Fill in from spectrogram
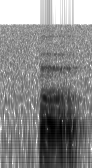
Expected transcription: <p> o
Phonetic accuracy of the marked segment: correct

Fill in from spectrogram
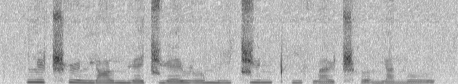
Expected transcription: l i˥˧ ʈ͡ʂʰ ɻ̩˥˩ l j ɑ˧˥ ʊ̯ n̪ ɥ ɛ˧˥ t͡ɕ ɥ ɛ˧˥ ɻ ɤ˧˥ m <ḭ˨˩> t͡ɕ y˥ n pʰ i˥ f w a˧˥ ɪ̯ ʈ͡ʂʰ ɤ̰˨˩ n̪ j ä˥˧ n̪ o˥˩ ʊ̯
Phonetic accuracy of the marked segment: incorrect: i˧˥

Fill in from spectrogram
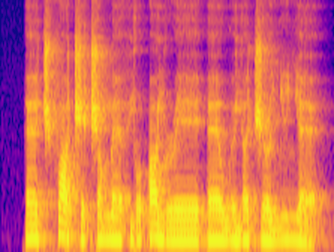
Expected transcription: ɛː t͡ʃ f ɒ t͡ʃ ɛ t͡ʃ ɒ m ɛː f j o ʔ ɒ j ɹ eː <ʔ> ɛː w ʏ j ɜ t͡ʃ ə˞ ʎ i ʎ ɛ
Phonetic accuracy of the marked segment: correct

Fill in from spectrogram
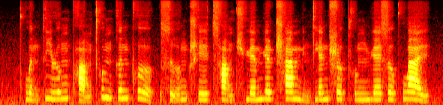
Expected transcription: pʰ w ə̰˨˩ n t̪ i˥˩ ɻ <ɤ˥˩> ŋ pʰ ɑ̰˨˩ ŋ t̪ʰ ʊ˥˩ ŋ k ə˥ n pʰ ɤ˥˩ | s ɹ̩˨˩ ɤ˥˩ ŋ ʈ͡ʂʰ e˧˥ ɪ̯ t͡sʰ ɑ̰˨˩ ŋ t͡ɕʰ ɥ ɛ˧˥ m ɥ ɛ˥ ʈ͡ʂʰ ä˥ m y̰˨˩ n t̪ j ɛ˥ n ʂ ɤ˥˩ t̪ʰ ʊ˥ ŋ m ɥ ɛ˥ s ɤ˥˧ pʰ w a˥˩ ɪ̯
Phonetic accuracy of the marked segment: incorrect: ɤ˥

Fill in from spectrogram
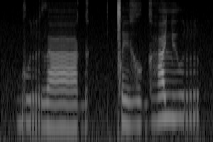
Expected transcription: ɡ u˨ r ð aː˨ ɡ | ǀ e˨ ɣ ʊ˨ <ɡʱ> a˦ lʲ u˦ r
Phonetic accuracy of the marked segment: correct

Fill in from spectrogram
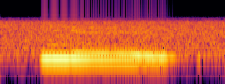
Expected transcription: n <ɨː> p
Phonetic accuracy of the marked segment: incorrect: ʉː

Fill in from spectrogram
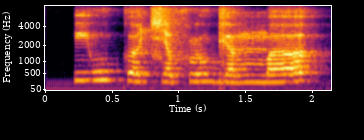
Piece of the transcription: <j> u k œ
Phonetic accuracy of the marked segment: correct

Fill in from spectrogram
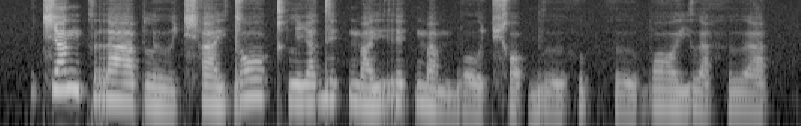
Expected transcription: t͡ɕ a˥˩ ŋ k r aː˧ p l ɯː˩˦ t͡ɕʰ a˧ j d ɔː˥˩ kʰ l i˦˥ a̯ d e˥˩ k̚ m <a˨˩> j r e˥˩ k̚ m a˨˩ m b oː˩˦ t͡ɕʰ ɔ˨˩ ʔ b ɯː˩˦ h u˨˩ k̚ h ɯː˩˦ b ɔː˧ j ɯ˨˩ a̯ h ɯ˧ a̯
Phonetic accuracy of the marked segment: incorrect: a˦˥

